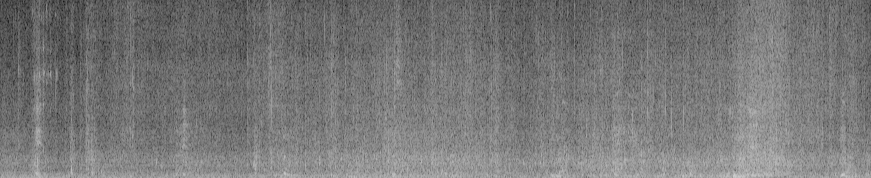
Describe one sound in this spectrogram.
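Water splashes as a person wades through it.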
